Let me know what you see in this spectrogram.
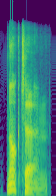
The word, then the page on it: nocturne: British English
